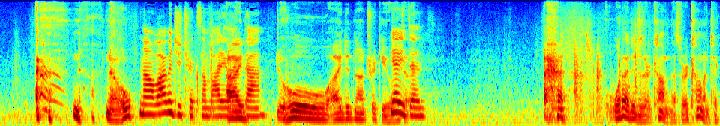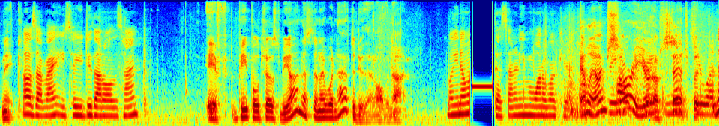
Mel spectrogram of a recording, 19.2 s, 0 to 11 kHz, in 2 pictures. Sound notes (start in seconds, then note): 0.4 scoffs, chuckles; 7.0 scoffs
